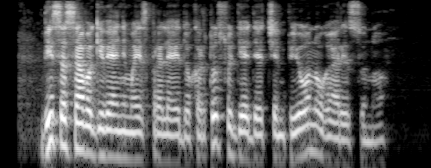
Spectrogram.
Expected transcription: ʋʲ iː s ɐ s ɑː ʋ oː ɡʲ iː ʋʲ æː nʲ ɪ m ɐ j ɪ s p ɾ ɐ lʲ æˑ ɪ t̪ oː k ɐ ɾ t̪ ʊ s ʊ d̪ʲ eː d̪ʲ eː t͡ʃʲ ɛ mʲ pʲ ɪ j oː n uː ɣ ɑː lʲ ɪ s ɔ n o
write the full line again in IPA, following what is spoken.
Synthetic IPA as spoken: ʋʲ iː s ɐ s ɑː ʋ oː ɡʲ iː ʋʲ æː nʲ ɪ m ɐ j ɪ s p ɾ ɐ lʲ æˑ ɪ d̪ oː k ɐ ɾ t̪ ʊ s ʊ d̪ʲ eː d̪ʲ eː t͡ʃʲ ɛ mʲ pʲ ɪ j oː n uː ɣ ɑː ɾʲ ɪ s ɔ n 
